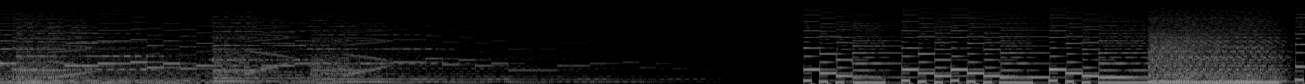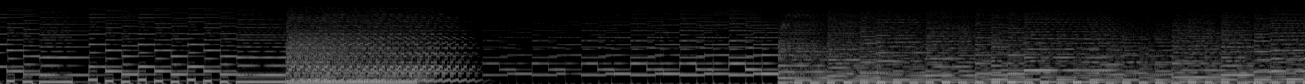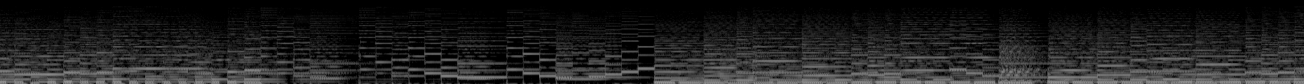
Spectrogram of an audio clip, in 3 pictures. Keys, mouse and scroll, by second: 1.5 ., 3.1 r, 7.3 r, 10.7 ctrl+,, 13.5 click, 19.9 click, 22.1 click, 27.3 scroll up 2, 27.3 a, 28.1 scroll up 2, 28.9-29.7 scroll down 2, 31.7 right click, 32.3-32.9 scroll up 1, 32.9-33.3 scroll up 4, 34.3-35.1 scroll down 3, 34.3 z, 35.5-35.9 scroll down 1, 35.5 z, 36.5 z, 36.7 KP_7, 37.3 scroll down 1, 38.1 a.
